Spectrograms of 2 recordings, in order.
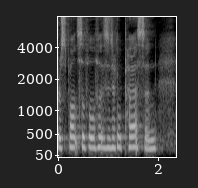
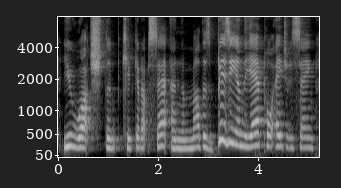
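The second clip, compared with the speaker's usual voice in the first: ordinary talk, nothing marked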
